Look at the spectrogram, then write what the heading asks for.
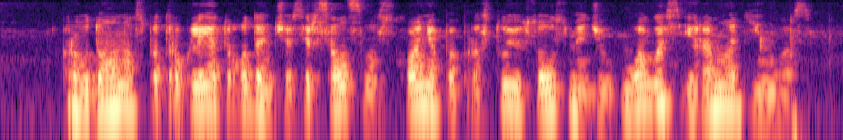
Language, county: Lithuanian, Klaipėda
